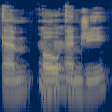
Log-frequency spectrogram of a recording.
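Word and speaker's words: Hmong: And there there's quite a few Mong communities in um that's I think it's H M O N G how it's spelled.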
